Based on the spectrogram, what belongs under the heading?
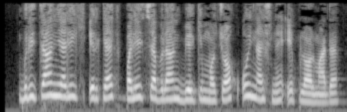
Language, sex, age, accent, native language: Uzbek, female, 19-29, Farg'ona, Uzbek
